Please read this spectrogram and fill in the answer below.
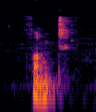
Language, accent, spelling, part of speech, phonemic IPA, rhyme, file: English, Southern England, font, noun / verb, /fɒnt/, -ɒnt, LL-Q1860 (eng)-font.wav
- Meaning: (noun) 1. A receptacle in a church for holy water, especially one used in baptism 2. A receptacle for lamp oil in a lamp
